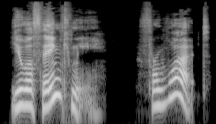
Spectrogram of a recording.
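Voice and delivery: high, incredulous question; stunned disbelief. Acted. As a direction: ask in shocked disbelief. Wife stunned by husband.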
